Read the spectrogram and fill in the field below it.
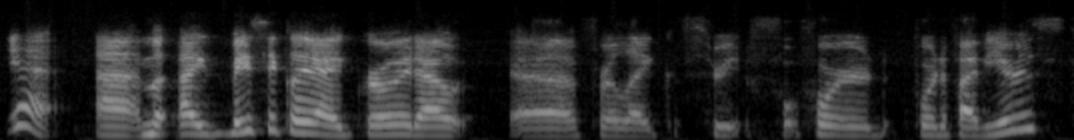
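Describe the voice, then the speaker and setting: A young adult woman, an event director and dancer, appears as a livestream guest, chatting casually and giggling as she rambles through personal stories. Her voice is mid-range at a moderate pace, recorded with no echo and dull audio.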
